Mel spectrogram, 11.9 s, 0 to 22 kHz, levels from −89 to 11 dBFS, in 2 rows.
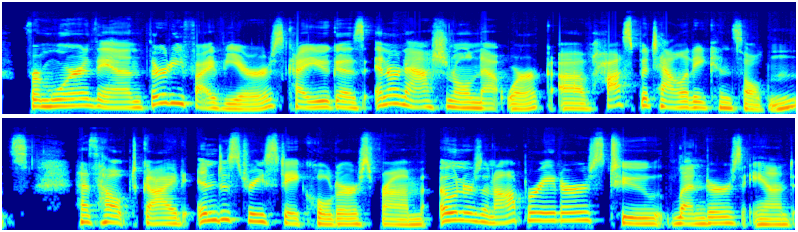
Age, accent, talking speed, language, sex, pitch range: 30-49, American, 115 wpm, English, female, 160-220 Hz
